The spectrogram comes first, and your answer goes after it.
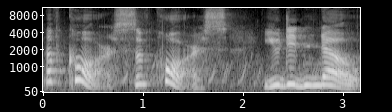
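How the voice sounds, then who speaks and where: The put-on character voice swings very widely in pitch. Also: female-sounding voice, high pitch for a woman. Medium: read story. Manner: cooing, falsely soothing.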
